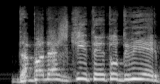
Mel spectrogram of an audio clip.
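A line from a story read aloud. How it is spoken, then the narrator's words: Sudden shrill scream, voice breaking. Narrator (Russian): пронзительно завопил вдруг Каскер, и голос его сорвался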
